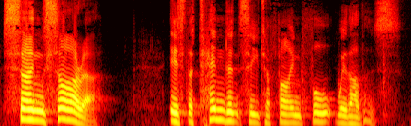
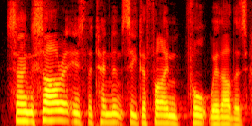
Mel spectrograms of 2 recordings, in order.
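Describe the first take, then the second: First: Solemn recitation. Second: Said in the usual way. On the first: Shown as a demonstration. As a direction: declaim the opening line of a sacred song. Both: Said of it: "It begins with the incredible lines".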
